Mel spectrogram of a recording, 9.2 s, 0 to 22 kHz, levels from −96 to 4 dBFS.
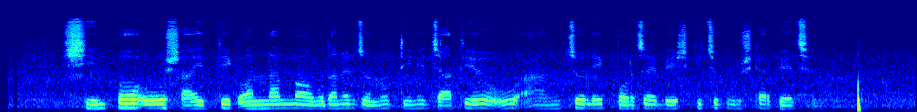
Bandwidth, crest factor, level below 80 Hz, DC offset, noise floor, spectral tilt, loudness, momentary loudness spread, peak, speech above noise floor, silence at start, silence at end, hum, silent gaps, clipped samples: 11.5 kHz; 28 dB; -82 dBFS; under 0.1%; -72 dBFS; -5 dB/octave; -47 LUFS; 13 LU; -20 dBFS; 24 dB; 0.65 s; 0.55 s; none; none; under 0.1%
